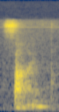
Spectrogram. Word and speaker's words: sin: as s of theta it's not sin pronounced sign we always have a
